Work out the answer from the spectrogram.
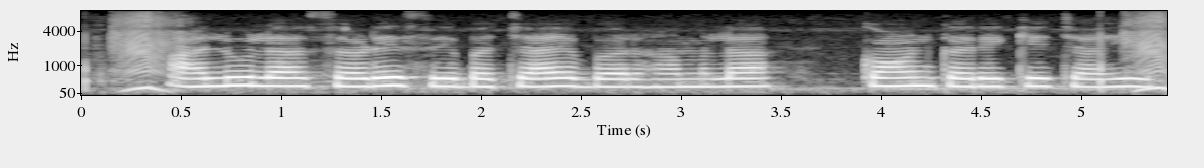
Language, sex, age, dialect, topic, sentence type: Chhattisgarhi, female, 25-30, Northern/Bhandar, agriculture, question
